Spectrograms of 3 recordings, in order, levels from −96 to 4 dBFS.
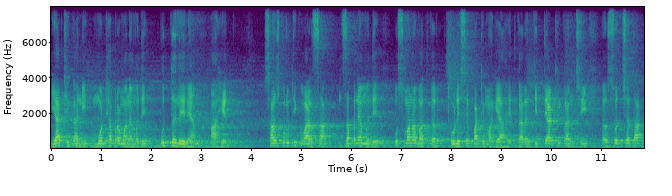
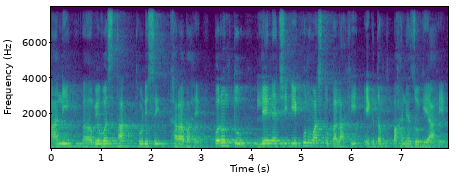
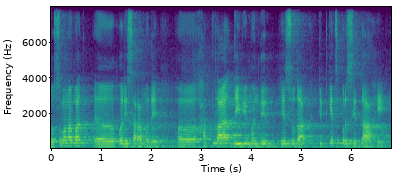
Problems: constant background noise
